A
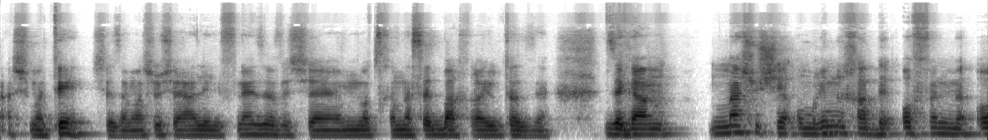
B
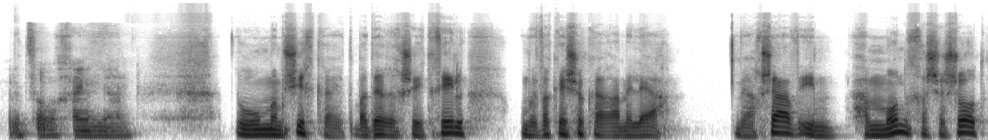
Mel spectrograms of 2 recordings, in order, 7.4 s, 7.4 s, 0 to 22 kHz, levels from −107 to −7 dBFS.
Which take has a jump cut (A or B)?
B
